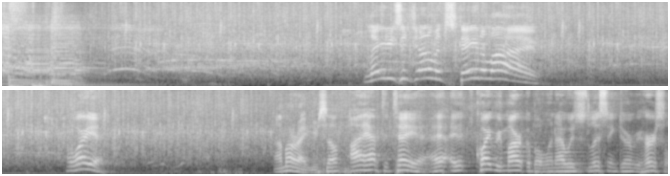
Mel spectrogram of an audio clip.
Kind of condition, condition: setting, live audience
